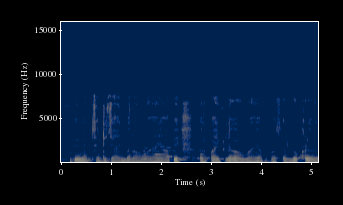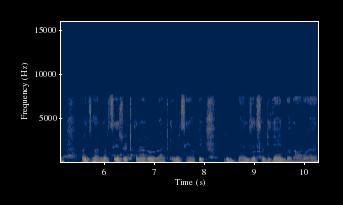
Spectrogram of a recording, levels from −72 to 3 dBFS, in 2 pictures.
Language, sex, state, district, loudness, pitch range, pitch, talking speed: Hindi, male, Bihar, Saran, -38 LUFS, 105-110 Hz, 105 Hz, 210 wpm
